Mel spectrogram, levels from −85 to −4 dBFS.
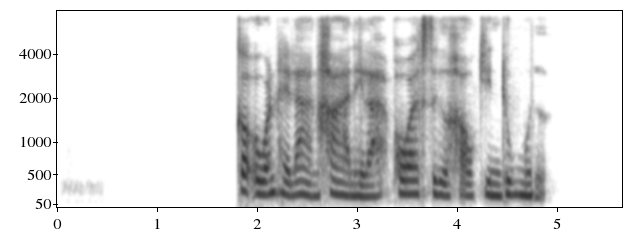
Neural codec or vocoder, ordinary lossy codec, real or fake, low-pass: codec, 16 kHz, 0.8 kbps, ZipCodec; none; fake; 7.2 kHz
